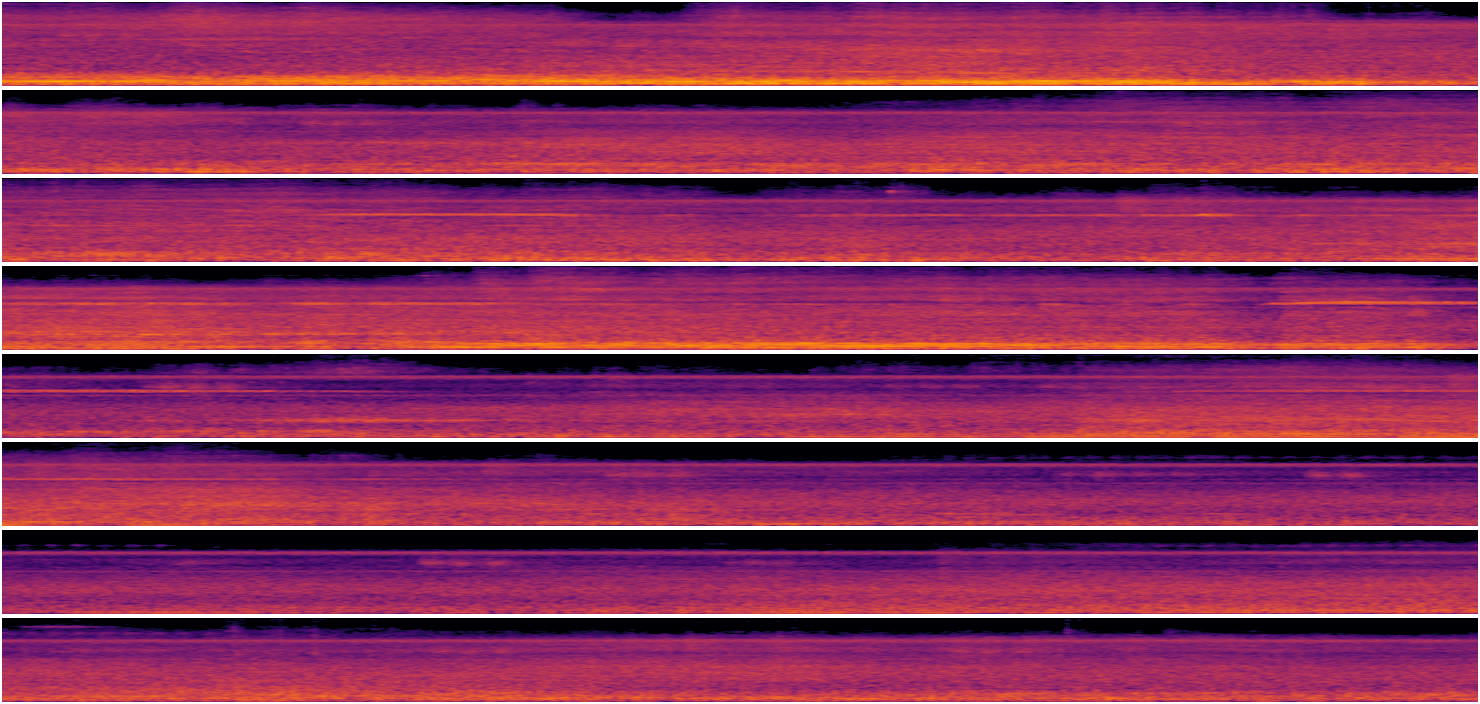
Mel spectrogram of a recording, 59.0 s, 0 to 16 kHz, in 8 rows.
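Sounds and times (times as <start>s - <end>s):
distant road traffic rumble: 0.0s - 59.0s.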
